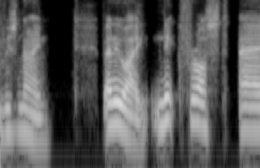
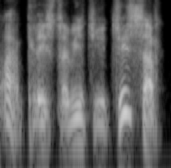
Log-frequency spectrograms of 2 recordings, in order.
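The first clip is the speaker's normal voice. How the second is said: put-on casual, plain-talking Scottish accent; 3 dB quieter than usual. Retelling a handshake on meeting David Tennant, give his reply in David Tennant's Scottish accent. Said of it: "in his Scottish accent".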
